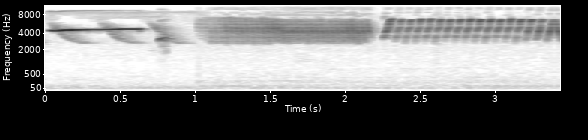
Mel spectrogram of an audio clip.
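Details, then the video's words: Softer canary song for pet-bird training: two swept whistles and a thin high note, then a hissing buzz and a quick pulsing trill. "CANARY SINGING SOUND"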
